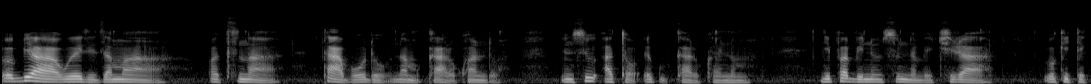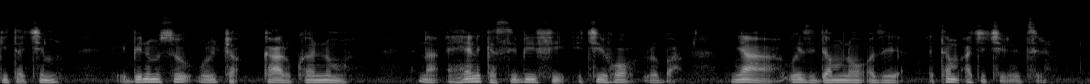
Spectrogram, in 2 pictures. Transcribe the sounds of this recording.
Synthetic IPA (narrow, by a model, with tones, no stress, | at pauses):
o˦bi˦a˨wʊ˦æ˦d͡zi˨d͡zã˦ma˨ | ɔ˦tʰɪ˦nã˨ | tʰaː˦˨bʊ˦dʊ˨nã˦˨mkʰa̰ː˦˨ɾɪ˨kʷʰã˦ndʊ˨ | n̩˨su˦ʔa˨tʰɔ̰˨ʔe˦ku˨kʰaː˨ɾɪ˨kʷʰã˦nːʊ̃˦m˦ | nĩ˦pʰa˦bi˦nʊ̃˦m˦sʊ˦nã˨bæ̰˨t͡ɕʰi˦ɾa˨ | wʔɔ˦kʰi˦tʰa˨kʰi˨tʰa˨t͡ɕʰĩ˦m | ḛ˨bi˦nʊ̃˦msʊ̰˦wʊ̰˨ɾɪ˦t͡ɕᶣa̰˨ | kʰa˦˨ɾɪ˨kʷʰã˦nːʊ̃˦m | nã̰˨ɦɛ̃˦ñ˦kʰa˨sɪ˦bi˦fḭ˨æ˨t͡ɕʰi˦ɾɦɔ˦ɾɪ̰˨ba̰˨ | ɲã˦˨w̰æ˦d͡zi˨dã˦mnʊ̃˦ʔɔ̰˨d͡zɪ˦ | ɛ˨tʰã˦ma̰˨t͡ɕʰɪ˦t͡ɕʰi˨ɾnɪ̰̃˨tʰi˨ɾ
